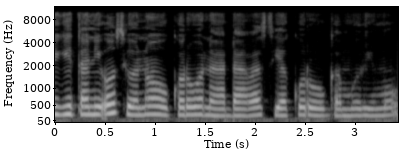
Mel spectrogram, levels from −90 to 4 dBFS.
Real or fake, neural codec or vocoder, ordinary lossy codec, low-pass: fake; vocoder, 22.05 kHz, 80 mel bands, Vocos; none; 9.9 kHz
